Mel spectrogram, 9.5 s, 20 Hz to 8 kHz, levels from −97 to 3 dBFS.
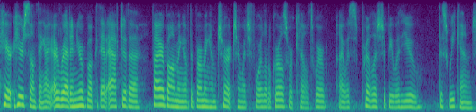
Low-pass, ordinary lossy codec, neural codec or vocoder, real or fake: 7.2 kHz; Opus, 24 kbps; none; real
